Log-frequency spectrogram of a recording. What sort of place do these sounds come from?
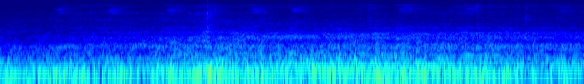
residential area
